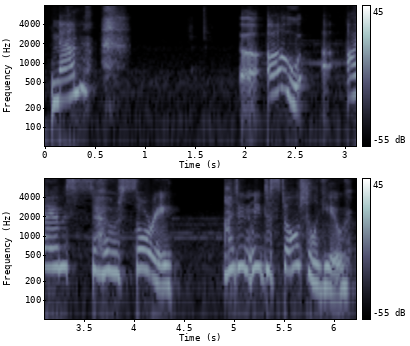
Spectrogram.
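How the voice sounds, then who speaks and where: A woman's voice: high-pitched, sing-song, slow pace, faint music behind, full character voice. An actress playing a polite, apologetic woman in a horror visual novel, speaking courteously. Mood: apologetic, concerned. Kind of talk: dramatic visual novel voice acting.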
